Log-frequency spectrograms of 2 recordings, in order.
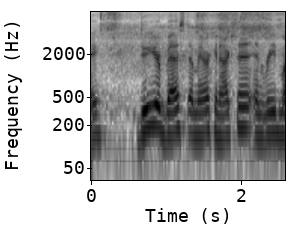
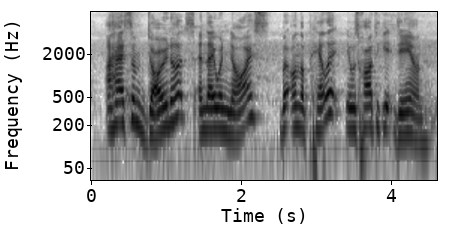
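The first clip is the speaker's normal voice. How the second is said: attempted Australian accent; 3 semitones higher than usual. Asked to give it a go, attempting an australian accent. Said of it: "my uh, Australian accent attempt".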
